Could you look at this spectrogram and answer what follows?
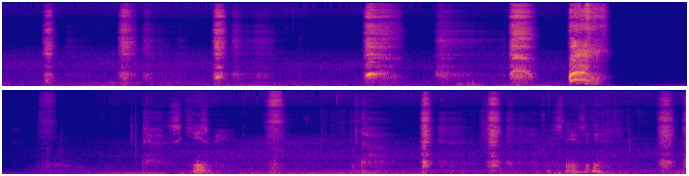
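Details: Repeated cold sneezes: several sharp, explosive bursts, each preceded by a quick catching inhalation, then quieter breathing; sneezing with a cold.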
